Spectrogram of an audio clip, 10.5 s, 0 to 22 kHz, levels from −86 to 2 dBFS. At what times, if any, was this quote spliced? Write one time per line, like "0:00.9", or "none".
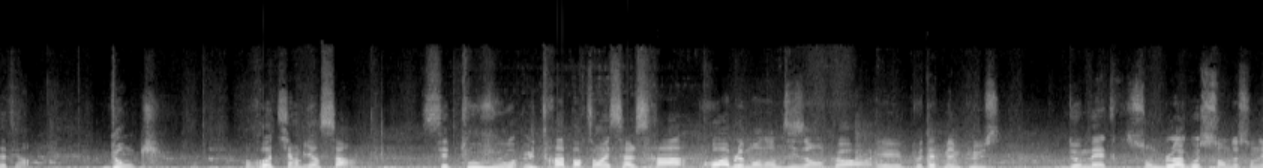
none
